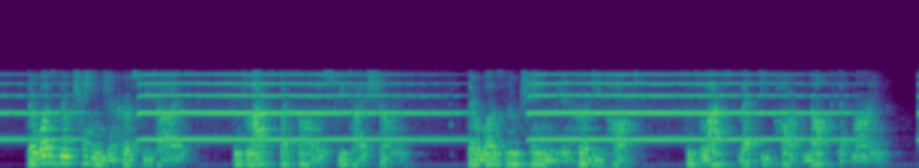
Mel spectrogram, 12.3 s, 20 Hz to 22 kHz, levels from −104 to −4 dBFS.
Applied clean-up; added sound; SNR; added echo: none; Trumpet; 1 dB; reverberation time 0.6 s.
